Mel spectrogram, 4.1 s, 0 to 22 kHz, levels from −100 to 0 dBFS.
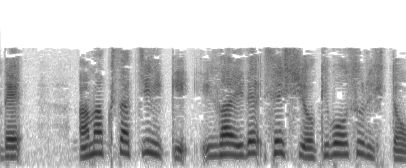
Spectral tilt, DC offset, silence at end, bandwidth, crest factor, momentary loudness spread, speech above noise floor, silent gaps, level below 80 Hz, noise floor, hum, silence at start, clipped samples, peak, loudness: -3.5 dB/octave; under 0.1%; 0 s; 8 kHz; 18 dB; 9 LU; 33 dB; none; -68 dBFS; -57 dBFS; none; 0 s; under 0.1%; -6 dBFS; -24 LUFS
